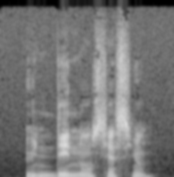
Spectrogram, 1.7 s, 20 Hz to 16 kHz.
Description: Ääntäminen
Synonyymit mouchardage délation Ääntäminen France: IPA: [de.nɔ̃.sja.sjɔ̃] Haettu sana löytyi näillä lähdekielillä: ranska Käännös Substantiivit 1. denunco Suku: f .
